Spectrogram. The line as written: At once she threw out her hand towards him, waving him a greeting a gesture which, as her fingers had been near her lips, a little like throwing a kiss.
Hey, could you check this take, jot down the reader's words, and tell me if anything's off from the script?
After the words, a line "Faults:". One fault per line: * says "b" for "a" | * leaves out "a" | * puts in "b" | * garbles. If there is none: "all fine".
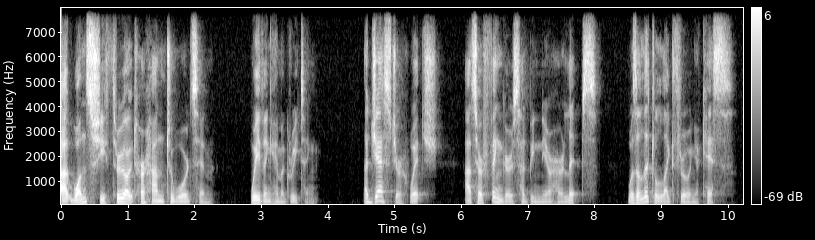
At once she threw out her hand towards him, waving him a greeting a gesture which, as her fingers had been near her lips, was a little like throwing a kiss.
Faults:
* puts in "was"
